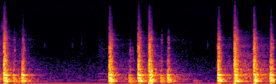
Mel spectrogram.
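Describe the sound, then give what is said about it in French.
Three bursts of firm knocking on a wooden door, each a quick cluster of three or four sharp raps separated by short pauses, fairly loud with no voices. “Il entend cogner à la porte.”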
